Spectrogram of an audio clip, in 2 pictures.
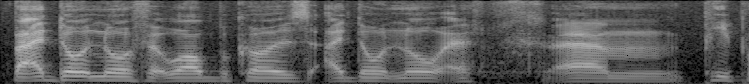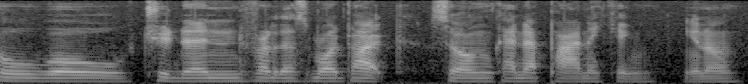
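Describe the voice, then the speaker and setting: A man's voice: fairly low pitch, fairly even intonation, normal speed, few pauses, clear, resonant tone. A man, rambling through casual gameplay commentary while losing his voice. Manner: rambling, scatterbrained, self-deprecating. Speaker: game streamer.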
